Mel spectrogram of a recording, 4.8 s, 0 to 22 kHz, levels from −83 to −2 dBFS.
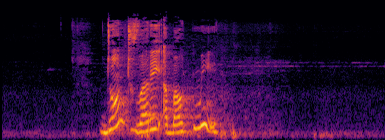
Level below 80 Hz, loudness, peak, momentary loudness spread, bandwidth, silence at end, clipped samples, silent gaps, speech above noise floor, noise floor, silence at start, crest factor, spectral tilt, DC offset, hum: -60 dBFS; -17 LUFS; -4 dBFS; 18 LU; 14 kHz; 1.85 s; under 0.1%; none; 35 dB; -53 dBFS; 1.25 s; 18 dB; -3.5 dB/octave; under 0.1%; none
